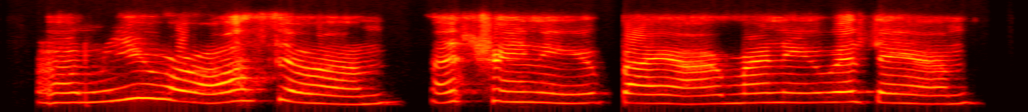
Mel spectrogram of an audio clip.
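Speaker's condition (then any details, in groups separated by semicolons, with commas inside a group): ALS; about 8 years since diagnosis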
